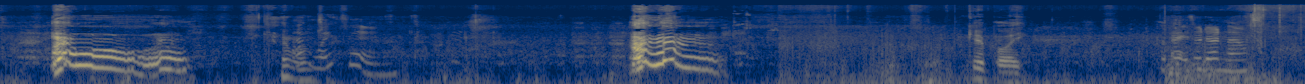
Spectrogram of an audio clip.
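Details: Husky vocalizing indoors with a series of wavering, yodel-like howls and grumbles, two loud bursts several seconds apart with quieter warbling calls between and at the end.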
